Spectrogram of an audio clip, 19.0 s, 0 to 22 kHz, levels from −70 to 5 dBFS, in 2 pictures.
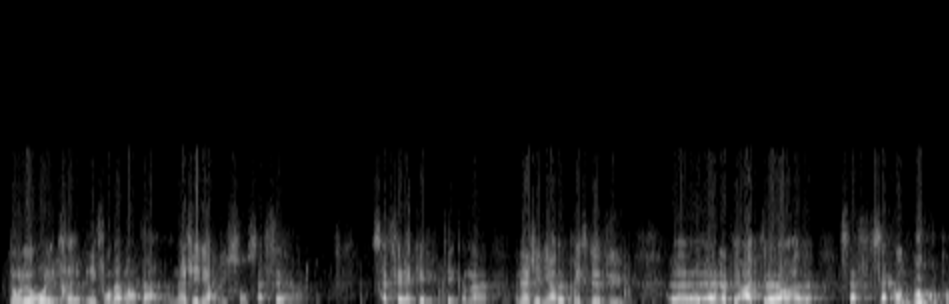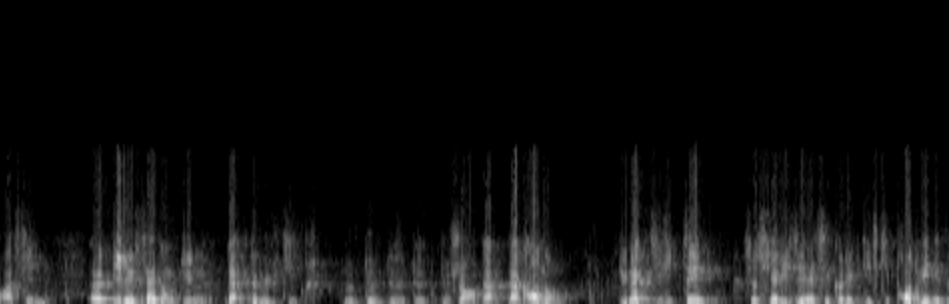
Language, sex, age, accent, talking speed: French, male, 60-79, French, 200 wpm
